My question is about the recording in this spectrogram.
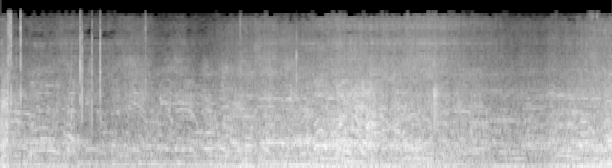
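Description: Hubbub of a large crowd on the move: many overlapping voices talking and calling out over a steady low rumble.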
